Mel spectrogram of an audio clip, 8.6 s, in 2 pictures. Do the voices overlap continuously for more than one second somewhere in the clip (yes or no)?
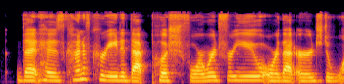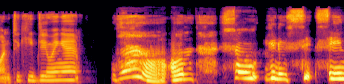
no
